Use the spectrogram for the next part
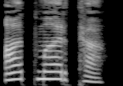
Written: ಆದಿಮೂರುತಿ

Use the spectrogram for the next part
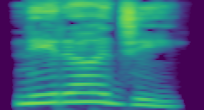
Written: ನಿರುಜ

